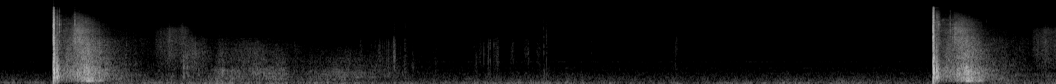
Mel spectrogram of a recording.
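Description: A long-range rifle shot fired at a distant metal target outdoors: two sharp, loud cracks about nine seconds apart, the first followed by a rolling echo that fades into quiet ambient noise.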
